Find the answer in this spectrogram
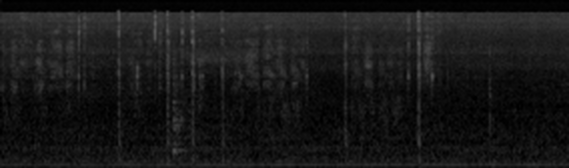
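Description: Faint scratching and light taps of a stylus writing on a tablet screen, over a steady low electrical hum.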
